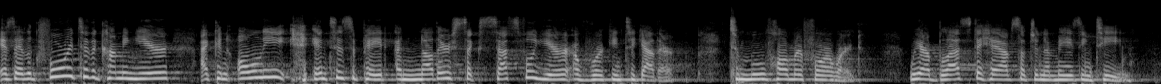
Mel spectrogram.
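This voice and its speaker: Her voice sits high in pitch. Background noise is noticeable throughout. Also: ordinary pitch variation, moderate pace, very even loudness. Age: 60s. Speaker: village trustee. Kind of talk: public board meeting report. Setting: village board meeting.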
